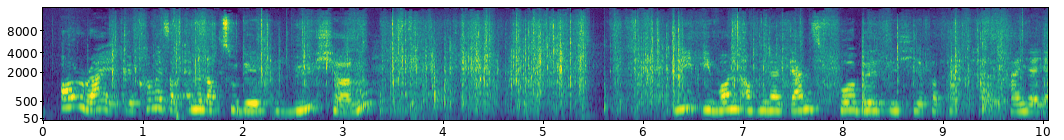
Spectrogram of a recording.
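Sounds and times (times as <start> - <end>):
packaging crinkling and rustling: 0.2 - 10.0.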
